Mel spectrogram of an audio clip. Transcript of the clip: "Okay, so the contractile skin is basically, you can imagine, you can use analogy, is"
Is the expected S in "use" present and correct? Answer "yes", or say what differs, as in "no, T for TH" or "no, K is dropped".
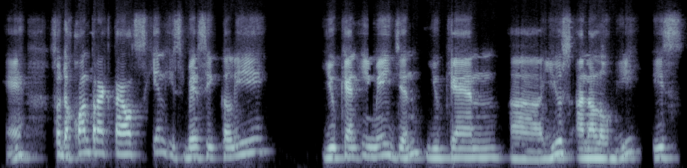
yes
